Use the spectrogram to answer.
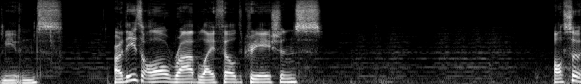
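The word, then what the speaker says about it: Liefeld: life Feld Creations also his name should be pronounced lefeld because of how German uh pronunciation works but I'll allow it because he's American or possibly Canadian but I think he's American all right o this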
